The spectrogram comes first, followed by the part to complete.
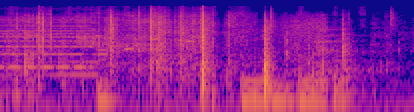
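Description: Soft background music with steady held notes. Over it, a cardboard cereal box is worked open by hand, with a few sharp snaps of the cardboard around the middle.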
